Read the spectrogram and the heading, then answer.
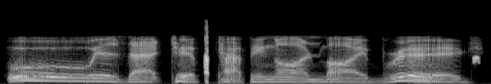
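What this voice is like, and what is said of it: Loud troll voice. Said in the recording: “Called the troll in a loud voice.”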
